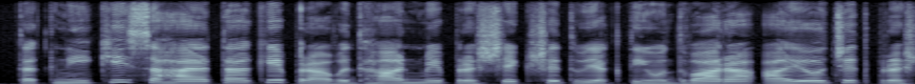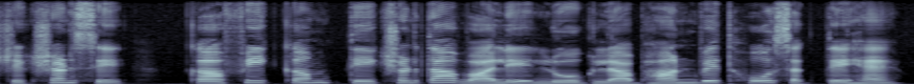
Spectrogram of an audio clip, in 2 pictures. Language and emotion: Hindi, neutral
